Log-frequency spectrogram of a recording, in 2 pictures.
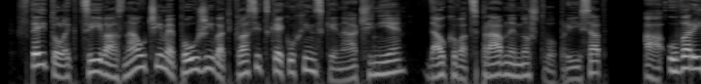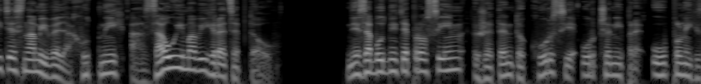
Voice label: slovakian voiceover locutor eslovaco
